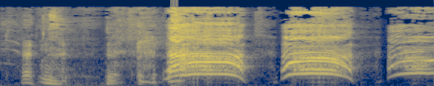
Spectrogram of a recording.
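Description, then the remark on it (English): A voice performs anguished screaming, a few short strained grunts followed by three loud, drawn-out wailing cries, forceful, with no other talk around them; a small character screaming while trying to wriggle free of a horrible thing. “Spurious is going to roll a dex saving throw at disadvantage to try and wriggle free of this horrible, horrible thing. He is screaming the entire time.”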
